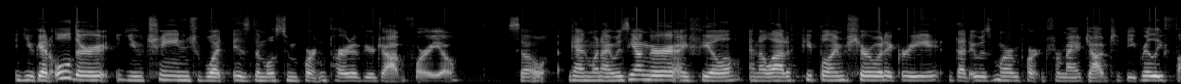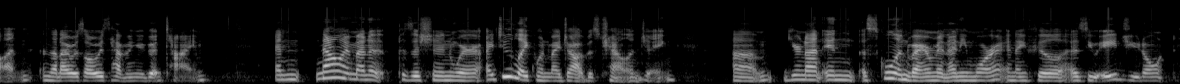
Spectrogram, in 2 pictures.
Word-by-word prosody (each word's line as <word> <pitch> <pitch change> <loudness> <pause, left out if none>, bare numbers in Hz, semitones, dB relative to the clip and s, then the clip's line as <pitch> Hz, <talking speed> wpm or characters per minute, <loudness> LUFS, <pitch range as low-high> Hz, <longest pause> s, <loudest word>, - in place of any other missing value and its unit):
you 200 -1 -2
get 190 -1 +6
older, 210 -10 +5
you 190 -3 -4
change 195 -2 -2
what 180 -1 +2
is 185 -2 -1
the 185 - -2
most 175 +1 -3
important 180 0 -4
part 175 -1 +1
of 170 -1 -1
your 165 - -3
job 155 - -1
for - - -3
you. 475 +3 -2 0.5
So, - - -5 0.2
again, 185 -1 0
when 185 0 -2
I 180 -1 +2
was 185 +2 0
younger, 205 -3 +6
I 185 - +1
feel 180 +1 0
and 185 -1 -7
a 175 - -1
lot 180 +1 +4
of 185 0 -12
people 200 0 -3
I'm 195 +1 +1
sure 195 0 +2
would 190 0 +5
agree, 190 0 +1
that 180 -2 -2
it - - -3
was 185 +1 -1
more 185 -4 -1
important 175 -1 -5
for 175 - -9
my 165 0 -2
job - - -2
to - - -15
be 330 -2 -6
really 195 -1 +7
fun 195 +2 -9
and 195 -1 -6
that 180 - -1
I 170 - +3
was 175 +1 +2
always 180 +1 +3
having 170 -3 -5
a 165 - -9
good 175 +1 0
time. 200 +2 -9 0.7
And 225 +1 -3 0.2
now 300 +4 +5
I'm 260 -5 0
at 215 -1 +1
a 210 - -2
position 195 -2 -1
where 175 -2 0
I 220 - 0
do 360 +10 +6
like 205 - +3
when 180 -2 -5
my 170 -1 -3
job 170 +1 -2
is 170 - -7
challenging, 210 -1 -8 0.6
um, 175 +2 -4
you're 215 +3 -3
not 210 -1 +3
in 210 -2 -1
a 190 - -5
school 280 +8 +1
environment 180 -5 +2
anymore, 185 +1 -1
and 185 -5 -4
I 180 - -3
feel 175 -1 0
as 180 0 -3
you 350 - -1
age 235 - 0
you 175 -1 -4
don't 175 0 -6
185 Hz, 215 wpm, -25 LUFS, 180-205 Hz, 0.7 s, really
